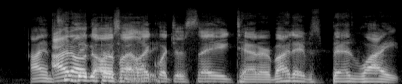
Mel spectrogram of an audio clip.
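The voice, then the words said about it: Imitates another person's voice. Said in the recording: “my best impression ... It's not the worst that someone could probably do.”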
